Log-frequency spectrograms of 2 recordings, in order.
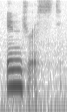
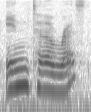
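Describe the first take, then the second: First: It is said with two syllables, like intrest. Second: It is said with three full syllables. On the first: The speaker calls it right. "it's just tra" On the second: The speaker calls it wrong. "we usually don't say interest"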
